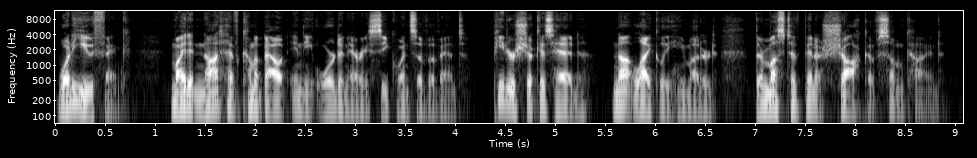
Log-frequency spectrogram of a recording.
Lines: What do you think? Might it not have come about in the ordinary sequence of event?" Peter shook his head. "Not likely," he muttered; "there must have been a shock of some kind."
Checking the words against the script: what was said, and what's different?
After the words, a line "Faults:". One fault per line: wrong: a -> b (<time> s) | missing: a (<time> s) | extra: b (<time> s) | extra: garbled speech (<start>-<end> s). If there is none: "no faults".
What do you think? Might it not have come about in the ordinary sequence of event?" Peter shook his head. "Not likely," he muttered; "there must have been a shock of some kind."
Faults:
no faults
